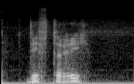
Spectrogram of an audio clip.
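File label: "difterie", Dutch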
